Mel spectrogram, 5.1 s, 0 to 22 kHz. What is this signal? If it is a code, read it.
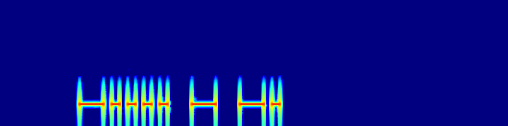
Morse code, heard as a keyed tone, about 15 wpm, 700 Hz. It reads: 6TN
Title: Common Cut Numbers - 3-Digit 15wpm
